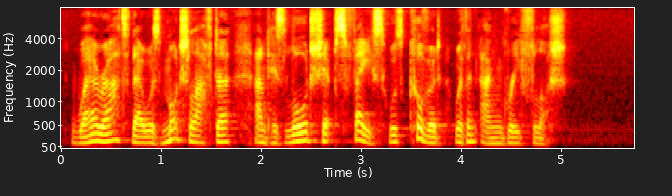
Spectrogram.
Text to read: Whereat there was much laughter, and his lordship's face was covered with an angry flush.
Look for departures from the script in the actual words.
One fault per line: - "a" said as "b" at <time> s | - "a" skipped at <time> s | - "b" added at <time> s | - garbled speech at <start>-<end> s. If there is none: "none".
none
